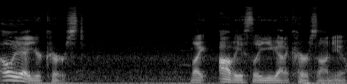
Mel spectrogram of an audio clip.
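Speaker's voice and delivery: ordinary talk, nothing marked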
